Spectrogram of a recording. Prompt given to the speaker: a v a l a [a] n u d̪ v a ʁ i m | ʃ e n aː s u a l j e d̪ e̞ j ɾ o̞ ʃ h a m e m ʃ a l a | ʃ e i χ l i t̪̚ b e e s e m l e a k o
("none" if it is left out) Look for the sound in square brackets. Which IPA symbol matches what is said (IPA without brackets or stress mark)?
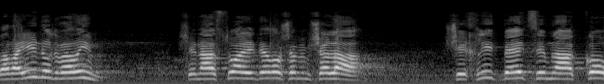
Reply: i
